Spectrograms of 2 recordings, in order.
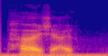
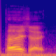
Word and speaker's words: Peugeot: And tell me how you say Peugeot. Peugeot? Yeah, like the girl's name, Peugeot.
